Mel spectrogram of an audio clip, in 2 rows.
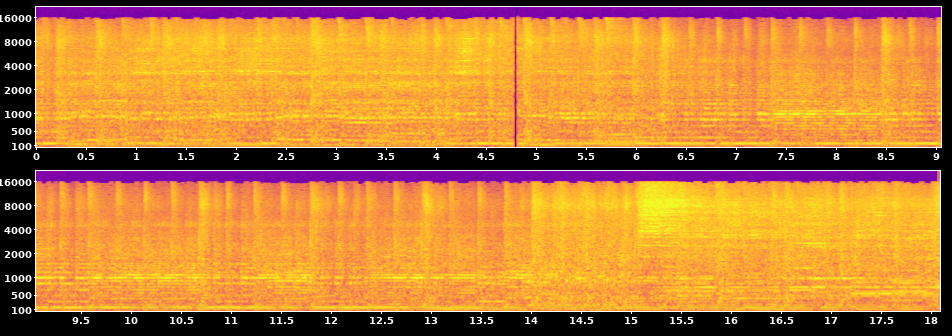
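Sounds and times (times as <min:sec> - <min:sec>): surf rock band playing: 0:00.0 - 0:18.0.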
